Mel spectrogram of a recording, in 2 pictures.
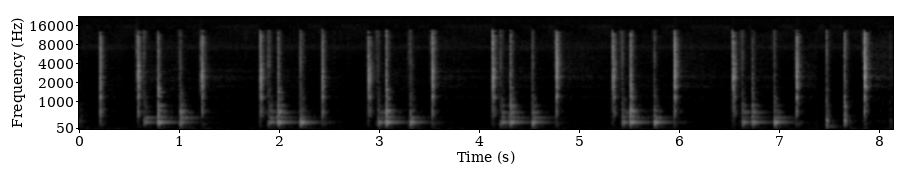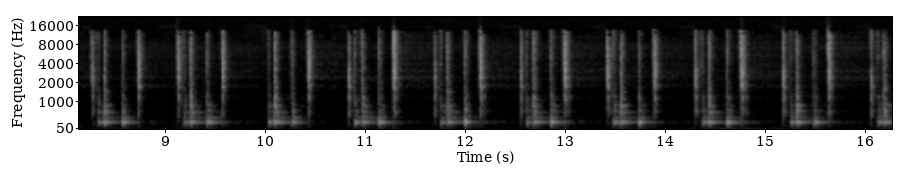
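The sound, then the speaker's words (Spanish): The cross drum (tambor cruzado) of culo e' puya plays on its own in a steady repeating pattern of sharp clustered strokes, with a resonant low tone on each hit and short pauses between the many groups. “Tambor cruzado de culoepuya se ejecuta de esta manera.”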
